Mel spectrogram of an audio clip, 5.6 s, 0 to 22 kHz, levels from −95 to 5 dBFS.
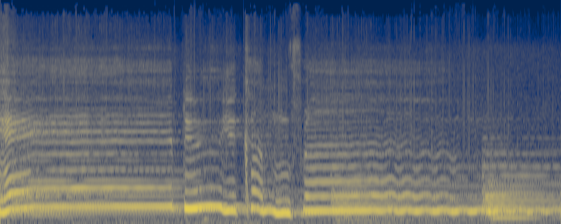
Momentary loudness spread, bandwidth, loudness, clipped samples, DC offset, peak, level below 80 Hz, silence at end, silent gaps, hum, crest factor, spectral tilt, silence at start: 8 LU; 11 kHz; -18 LUFS; under 0.1%; under 0.1%; -2 dBFS; -52 dBFS; 0 s; none; none; 14 dB; -7 dB/octave; 0 s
